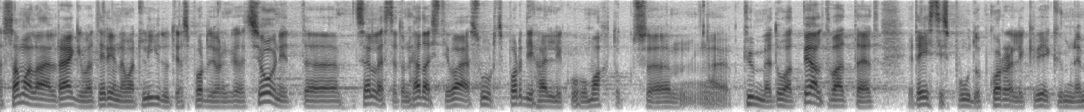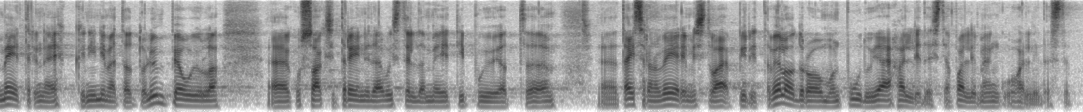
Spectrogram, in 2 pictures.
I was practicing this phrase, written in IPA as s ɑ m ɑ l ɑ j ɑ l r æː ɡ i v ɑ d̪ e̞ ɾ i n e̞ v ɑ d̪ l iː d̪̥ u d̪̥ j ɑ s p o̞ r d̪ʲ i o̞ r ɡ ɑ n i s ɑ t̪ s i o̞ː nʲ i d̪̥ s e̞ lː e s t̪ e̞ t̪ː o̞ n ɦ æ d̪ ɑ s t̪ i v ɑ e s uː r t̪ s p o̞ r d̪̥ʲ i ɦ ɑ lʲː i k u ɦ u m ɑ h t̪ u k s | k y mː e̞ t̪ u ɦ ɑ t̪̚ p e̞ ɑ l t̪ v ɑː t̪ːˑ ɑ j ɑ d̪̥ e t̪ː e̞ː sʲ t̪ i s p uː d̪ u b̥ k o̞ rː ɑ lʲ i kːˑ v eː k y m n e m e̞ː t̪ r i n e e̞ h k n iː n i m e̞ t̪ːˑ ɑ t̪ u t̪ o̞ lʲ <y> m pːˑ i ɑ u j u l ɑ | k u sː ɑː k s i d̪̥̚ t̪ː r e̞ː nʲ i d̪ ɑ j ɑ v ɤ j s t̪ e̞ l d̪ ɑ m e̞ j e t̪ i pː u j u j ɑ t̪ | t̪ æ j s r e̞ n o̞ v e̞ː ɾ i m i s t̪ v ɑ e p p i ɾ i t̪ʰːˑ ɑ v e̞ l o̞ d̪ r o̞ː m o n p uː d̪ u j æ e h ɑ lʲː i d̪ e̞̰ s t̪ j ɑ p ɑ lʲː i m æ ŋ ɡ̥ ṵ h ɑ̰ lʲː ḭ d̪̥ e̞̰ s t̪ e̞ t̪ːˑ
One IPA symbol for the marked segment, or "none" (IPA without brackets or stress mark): y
